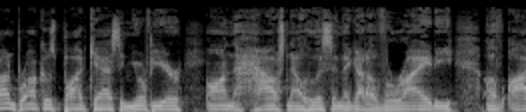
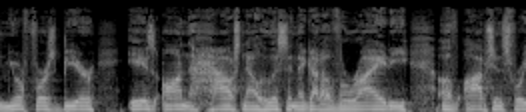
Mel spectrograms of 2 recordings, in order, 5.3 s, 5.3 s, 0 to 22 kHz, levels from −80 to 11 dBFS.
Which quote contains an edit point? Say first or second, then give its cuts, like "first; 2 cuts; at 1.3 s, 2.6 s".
first; 2 cuts; at 1.5 s, 2.0 s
